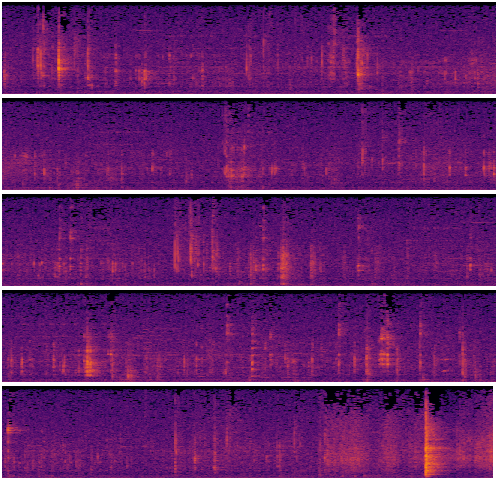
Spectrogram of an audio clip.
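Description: Close-miked chewing and wet mouth sounds of a person eating cheesy taco lasagna, with scattered sharp clicks of a metal fork scraping and tapping the glass baking dish, over a steady low hum.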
